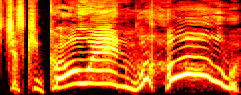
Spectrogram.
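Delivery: high, drawn-out cheer into a whoop; whooping encouragement, stretched and high; excited cheering. Acted. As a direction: cheer them on, rising to a big woohoo.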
